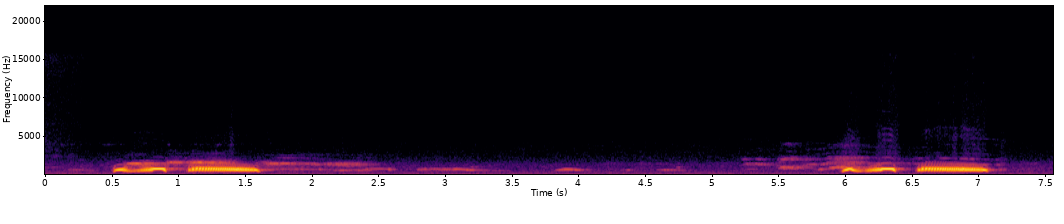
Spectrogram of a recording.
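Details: Spotted dove luring call in 'thúc gù' style: two cooing phrases about five seconds apart, each a quick double hoot then a long buzzy coo, with soft scattered coos between.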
